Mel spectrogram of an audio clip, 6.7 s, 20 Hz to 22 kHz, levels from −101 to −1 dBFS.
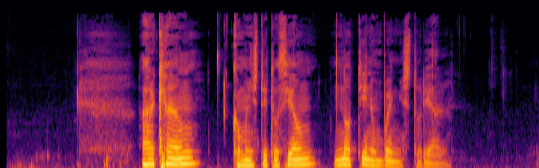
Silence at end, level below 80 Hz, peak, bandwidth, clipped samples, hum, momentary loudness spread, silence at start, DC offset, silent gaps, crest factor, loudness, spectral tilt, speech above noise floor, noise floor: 1.1 s; -38 dBFS; 0 dBFS; 15 kHz; under 0.1%; none; 25 LU; 1 s; under 0.1%; none; 18 dB; -17 LUFS; -7 dB/octave; 50 dB; -65 dBFS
